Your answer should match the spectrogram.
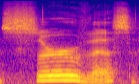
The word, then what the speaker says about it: service: And the only real difference between these two is that in service, the V sound, is voiced, versus surface, the f sound, is voiceless.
